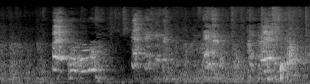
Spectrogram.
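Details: Female pet dog that spins and makes an annoying noise whenever she hears a strange sound; several short whining, yelping cries with a thin tonal whistle, separated by brief pauses, indoors.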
